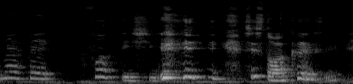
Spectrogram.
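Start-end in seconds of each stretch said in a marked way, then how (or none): 1.7-2.4 loud high laugh; real laugh bursting out; burst of laughter. Real, not acted. Laughing at the cussing.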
